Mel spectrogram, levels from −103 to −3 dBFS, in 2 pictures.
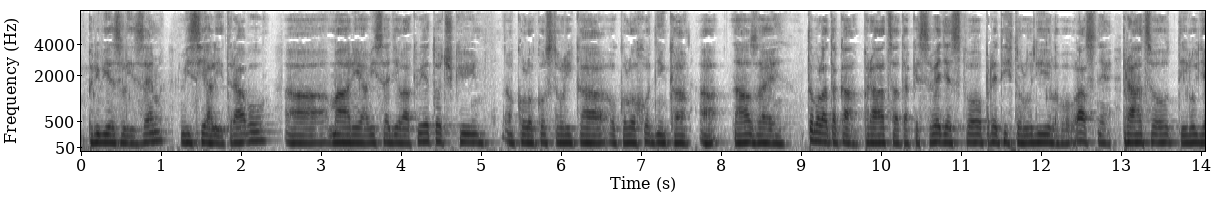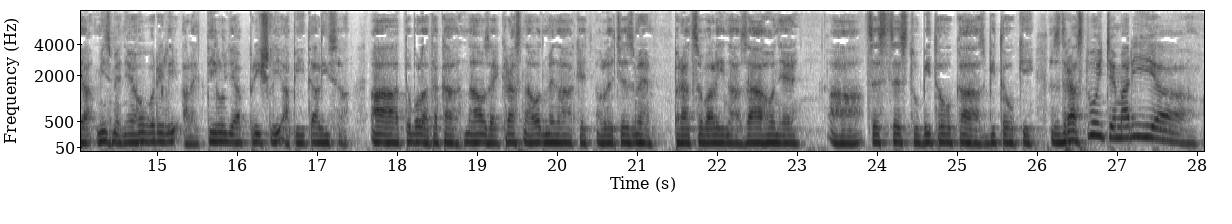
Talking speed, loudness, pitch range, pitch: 130 wpm, -25 LUFS, 120-130 Hz, 125 Hz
